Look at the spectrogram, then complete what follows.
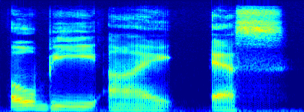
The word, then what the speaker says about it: OBIS: It's O B I S S. The Colorado online brain injury screening and support system. You have to make sure you pronounce it OBIS.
